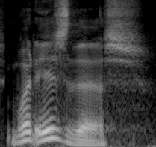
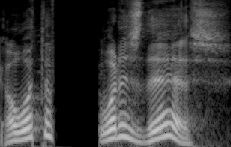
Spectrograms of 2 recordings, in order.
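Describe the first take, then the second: First: Said in the usual way. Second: Shocked. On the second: Real, not acted. Shocked at costume.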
